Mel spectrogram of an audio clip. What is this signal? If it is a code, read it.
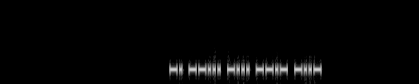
Morse code, heard as a keyed tone, about 52 wpm, 700 Hz. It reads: N7BQX
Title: USA Call Signs - 5 Characters - Repeated 3x - 50wpm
